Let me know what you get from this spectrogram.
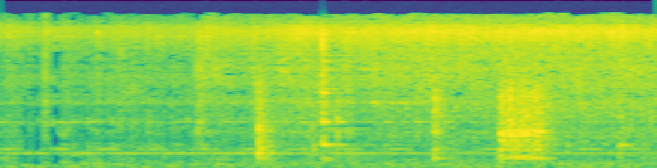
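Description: Chopped onions and ginger-garlic paste sizzling in hot oil in a stainless steel pan, with a wooden spatula scraping and stirring several times.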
